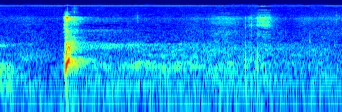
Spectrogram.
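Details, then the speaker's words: Baby with hiccups, shortly after spitting up, gives a single sharp, abrupt hiccup with a quick catch of breath, then quiet room sound; hiccup. "you got hiccups you got hiccups did we get all your spit up"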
